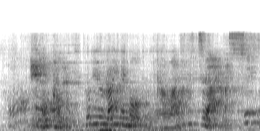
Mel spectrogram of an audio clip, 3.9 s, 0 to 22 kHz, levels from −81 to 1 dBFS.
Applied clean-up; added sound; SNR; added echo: neural separator model SepFormer DNS4.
